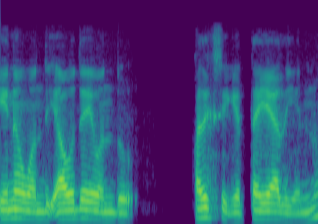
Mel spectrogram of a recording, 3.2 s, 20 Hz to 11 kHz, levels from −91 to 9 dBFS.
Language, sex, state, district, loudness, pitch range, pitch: Kannada, male, Karnataka, Dharwad, -16 LUFS, 110-125 Hz, 115 Hz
